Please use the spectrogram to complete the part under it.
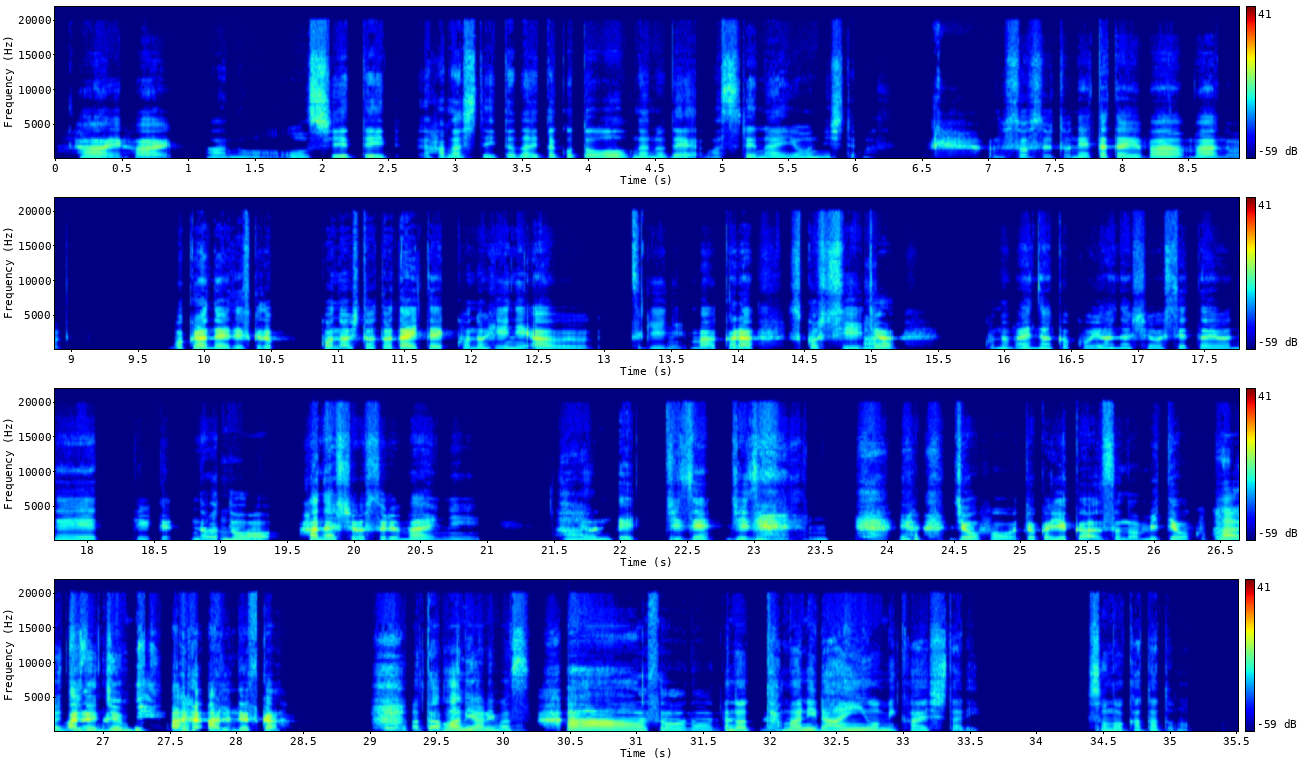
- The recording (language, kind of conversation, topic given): Japanese, podcast, 人間関係で普段どんなことに気を付けていますか？
- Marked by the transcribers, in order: other background noise; laughing while speaking: "事前"; laughing while speaking: "あ、あるんですか？"; tapping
